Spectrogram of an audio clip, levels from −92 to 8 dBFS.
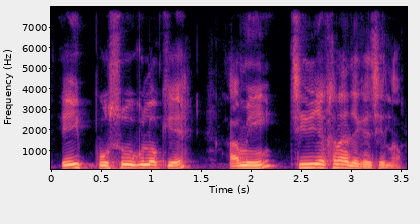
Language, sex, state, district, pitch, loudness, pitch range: Bengali, female, West Bengal, Kolkata, 155 Hz, -12 LUFS, 140-170 Hz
